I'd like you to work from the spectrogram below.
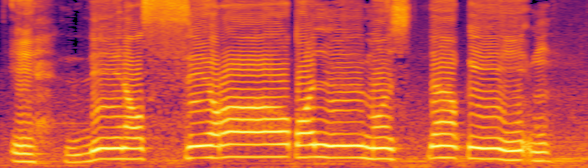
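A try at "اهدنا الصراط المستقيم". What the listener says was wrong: Itu yang mudahnya ya, tapi shotnya tadi masih belum dapat. Ihdinas nggak boleh si biasa. Bibirnya biasa karena di huruf shafir itu tidak ada ini, malah lidah tenang di bawah dan ujung lidah nempel di pangkal 2 gigi seri bawah. Pangkal 2 gigi seri bawah. Jadi dia tenang saja. Ini lidah kita, ujungnya ini gigi bawah kita. Cuma di sini saja.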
